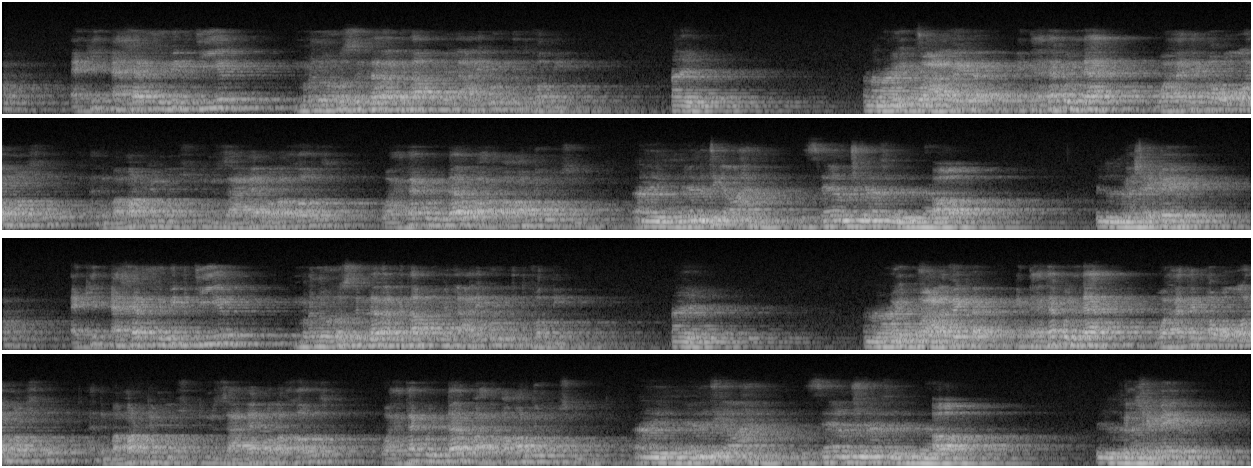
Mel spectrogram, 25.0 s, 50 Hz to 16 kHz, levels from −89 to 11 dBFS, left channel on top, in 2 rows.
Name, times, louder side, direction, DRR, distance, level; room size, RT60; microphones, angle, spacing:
voice 1, 0.7-2.3 2.9-5.6 8.8-9.8 10.1-11.0 11.5-13.0 13.3-15.7 16.3-18.3 21.8-22.1 23.7-24.3, right 1 dB, 55° right, -5 dB, 1.8 m, -23 dB
voice 2, 6.7-7.1 8.6-9.4 18.8-22.0 23.4-24.3, left 1 dB, 80° left, -4 dB, 1.8 m, -22 dB
10.0 x 6.8 x 3.2 m, 2.3 s
head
